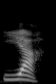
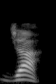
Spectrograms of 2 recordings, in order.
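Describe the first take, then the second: First: It begins with a y sound. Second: It begins with a j sound. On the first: The speaker calls it right. "It's ya" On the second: The speaker calls it wrong. "No, it's not ja"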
